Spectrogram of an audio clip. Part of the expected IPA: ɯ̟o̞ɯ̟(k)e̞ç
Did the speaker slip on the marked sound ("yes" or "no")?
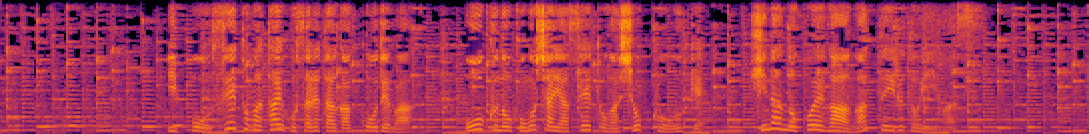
no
